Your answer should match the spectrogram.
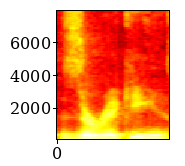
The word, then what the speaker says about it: Dzuricky: is spelled DZ by the way but it's pronounced zarii so it's R A zicky 2024 we've got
